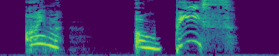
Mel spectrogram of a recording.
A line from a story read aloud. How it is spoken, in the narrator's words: Sophie gasped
